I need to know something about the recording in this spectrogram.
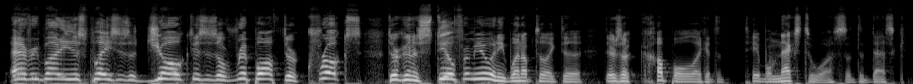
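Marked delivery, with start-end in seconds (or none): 0.1-4.9 mock angry, loud screaming. Speaker recounts a man standing up and screaming at everyone; retelling a scream. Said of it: "he starts like screaming".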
